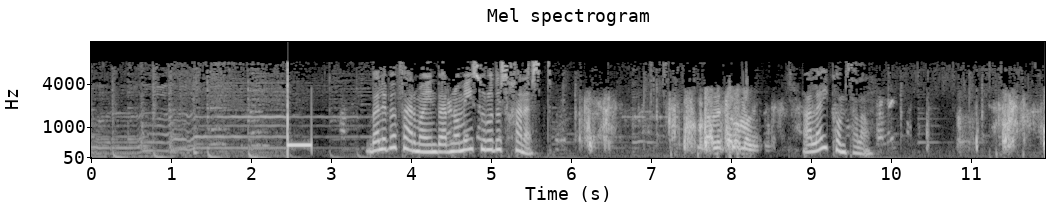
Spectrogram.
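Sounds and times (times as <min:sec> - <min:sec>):
telephone busy signal after a failed call: 0:02.5 - 0:02.8
speech: 0:03.5 - 0:05.7, 0:07.8 - 0:09.9.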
